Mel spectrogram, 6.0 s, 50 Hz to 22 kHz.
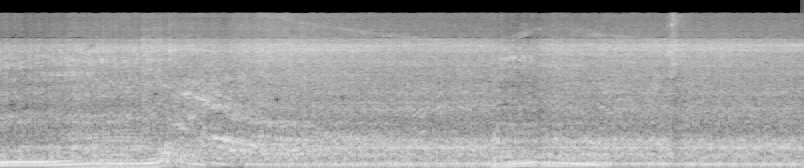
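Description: Mahindra Thar 4x4's engine running at raised revs. It drops briefly, then gives one quick rev up and back down about four seconds in, over a steady hiss.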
